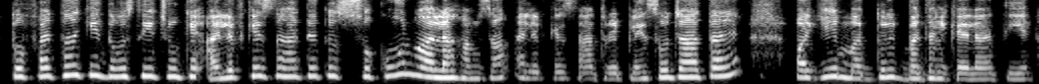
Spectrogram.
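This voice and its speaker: A woman's voice: sits high, no room sound. Woman patiently teaching Quran recitation. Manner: patient, drills words by repeating them slowly. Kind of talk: online tajweed lesson.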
